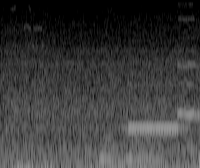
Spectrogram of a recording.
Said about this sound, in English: Ooh, what was that? Boo-doop. Don't you think you should silence your phone before we get the show started?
